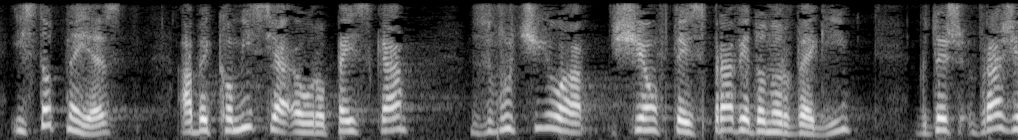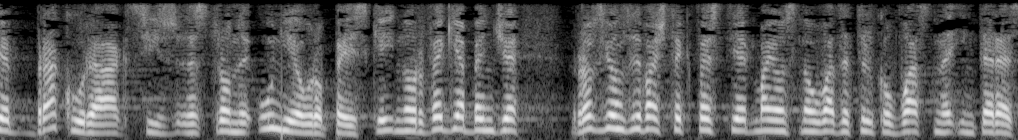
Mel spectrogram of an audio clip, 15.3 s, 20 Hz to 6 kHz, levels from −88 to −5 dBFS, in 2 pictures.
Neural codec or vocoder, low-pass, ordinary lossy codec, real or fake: none; 5.4 kHz; none; real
